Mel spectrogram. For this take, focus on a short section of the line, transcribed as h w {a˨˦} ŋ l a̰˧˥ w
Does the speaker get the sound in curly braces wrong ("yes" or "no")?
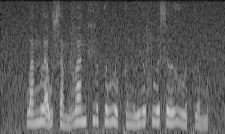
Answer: no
